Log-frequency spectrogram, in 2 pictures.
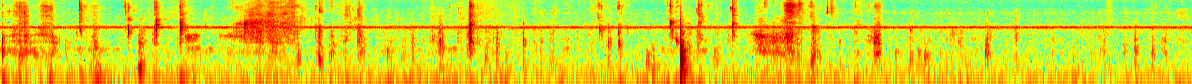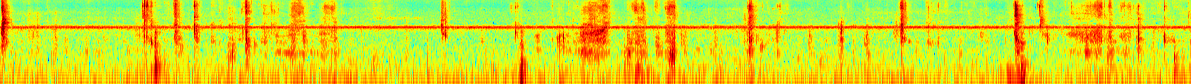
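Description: Close-miked eating sounds of a person chewing chicken leg meat and rice eaten by hand: irregular sharp wet clicks and smacks, spaced a second or more apart, over a faint steady high tone.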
